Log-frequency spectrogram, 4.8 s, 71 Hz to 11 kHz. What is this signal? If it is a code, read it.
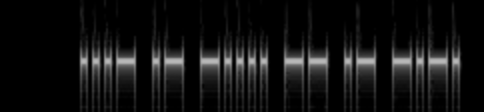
Morse code, heard as a keyed tone, about 20 wpm, 700 Hz. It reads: VA6MAC
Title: DXCC-100 Call Signs - 6 Characters - Repeated 3x - 20wpm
